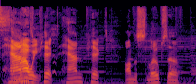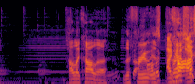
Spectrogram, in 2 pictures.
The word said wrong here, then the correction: Haleakala: I can pronounce it because I've been there before. It is actually pronounced Haleakala.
